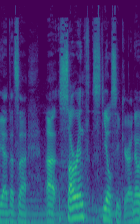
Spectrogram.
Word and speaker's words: Sarinth Steelseeker: Can you say the name of the card so I can learn how to pronounce it correctly? Yeah, that's Sarinth Steelseeker.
